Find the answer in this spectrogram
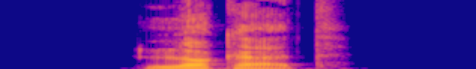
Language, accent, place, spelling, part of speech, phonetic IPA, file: German, Germany, Berlin, lockert, verb, [ˈlɔkɐt], De-lockert.ogg
- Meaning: inflection of lockern: 1. third-person singular present 2. second-person plural present 3. plural imperative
